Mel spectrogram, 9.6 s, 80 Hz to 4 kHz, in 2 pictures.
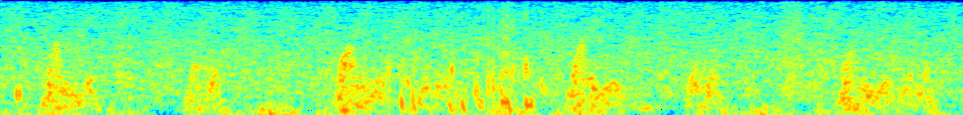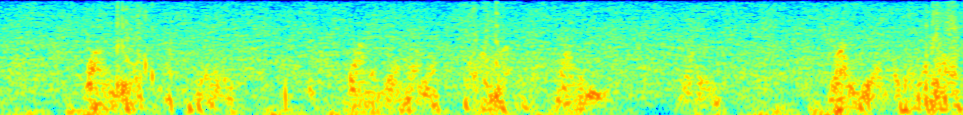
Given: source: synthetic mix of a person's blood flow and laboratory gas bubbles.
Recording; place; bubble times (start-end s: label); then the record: Doppler ultrasound of blood flow; precordium
0.04-0.14 s: bubbles
1.91-2.10 s: bubbles
2.21-2.75 s: bubbles
5.34-5.94 s: bubbles
6.21-6.28 s: bubbles
6.34-6.45 s: bubbles
6.74-6.90 s: bubbles
6.94-7.03 s: bubbles
7.11-7.53 s: bubbles
9.07-9.64 s: bubbles
From the record:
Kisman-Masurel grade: 332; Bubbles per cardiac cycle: rolling drumbeat, 9 or more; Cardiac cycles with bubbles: 50 to 99%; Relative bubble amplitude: moderate (0.250 to 0.450); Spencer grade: 3 (all of the cardiac periods contain showers or single bubble signals, but not dominating or overriding the cardiac motion signals); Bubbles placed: only in the low amplitude regions of the cardiac cycle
